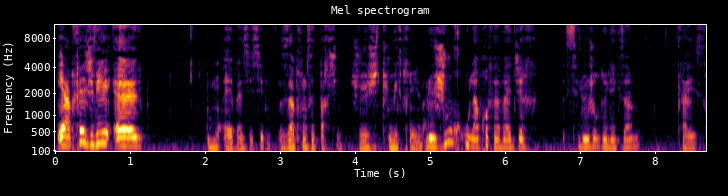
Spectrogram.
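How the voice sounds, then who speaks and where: A tired young woman with a low voice chats casually to her camera, swearing freely and slipping English phrases into her talk. A faint hiss sits under the recording. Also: a little fast, dark tone. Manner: chatty, swears often, mixes English phrases into her French. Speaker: vlogger. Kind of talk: casual vlog chat.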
